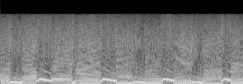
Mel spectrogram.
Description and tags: A little loop I accidentally made while making sounds for a game :P
BPS: 165
App Used: FL Studio 12
Extensions Used: Harmor, Edison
